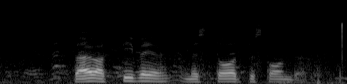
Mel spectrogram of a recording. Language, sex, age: Afrikaans, male, 20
